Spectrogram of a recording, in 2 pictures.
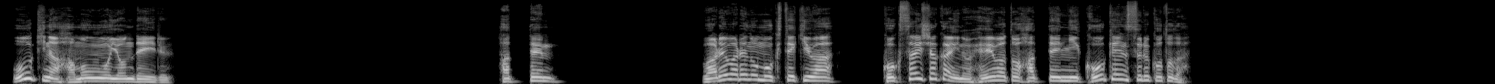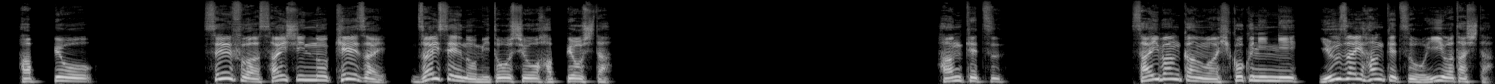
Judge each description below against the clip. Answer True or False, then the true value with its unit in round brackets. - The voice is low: False (145 Hz)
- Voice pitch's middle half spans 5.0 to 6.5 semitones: False (7.8 semitones)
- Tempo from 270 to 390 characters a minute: False (155 characters per minute)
